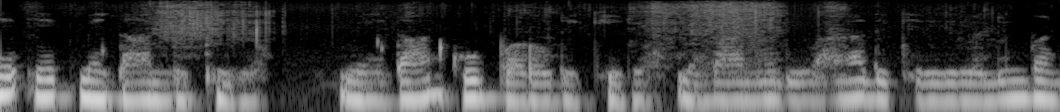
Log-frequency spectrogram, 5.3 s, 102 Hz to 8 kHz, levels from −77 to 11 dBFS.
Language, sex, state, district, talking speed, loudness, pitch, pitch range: Rajasthani, female, Rajasthan, Churu, 170 wpm, -18 LUFS, 165 Hz, 155-170 Hz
